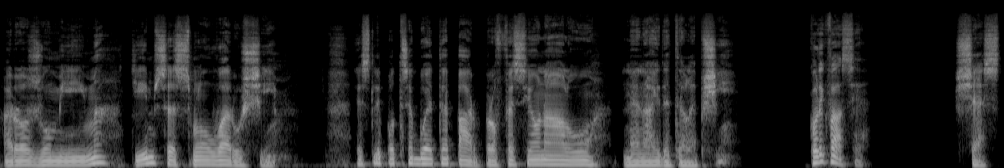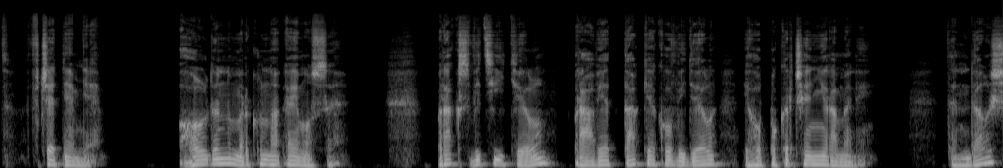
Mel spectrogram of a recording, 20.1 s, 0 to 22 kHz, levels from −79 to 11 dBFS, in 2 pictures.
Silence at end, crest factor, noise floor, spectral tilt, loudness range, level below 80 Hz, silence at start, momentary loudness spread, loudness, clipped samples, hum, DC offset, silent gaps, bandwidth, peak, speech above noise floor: 0 s; 18 dB; -66 dBFS; -4.5 dB/octave; 3 LU; -38 dBFS; 0.05 s; 12 LU; -24 LUFS; under 0.1%; none; under 0.1%; 7.51-7.84 s, 8.90-9.35 s, 11.19-11.34 s; 15.5 kHz; -6 dBFS; 43 dB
